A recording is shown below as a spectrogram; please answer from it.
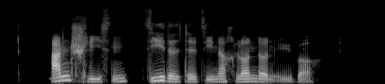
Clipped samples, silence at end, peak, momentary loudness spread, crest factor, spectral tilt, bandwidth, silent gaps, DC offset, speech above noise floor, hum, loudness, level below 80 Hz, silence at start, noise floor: under 0.1%; 0.7 s; -2 dBFS; 13 LU; 24 dB; -6 dB/octave; 15 kHz; none; under 0.1%; 45 dB; none; -25 LUFS; -64 dBFS; 0.5 s; -70 dBFS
